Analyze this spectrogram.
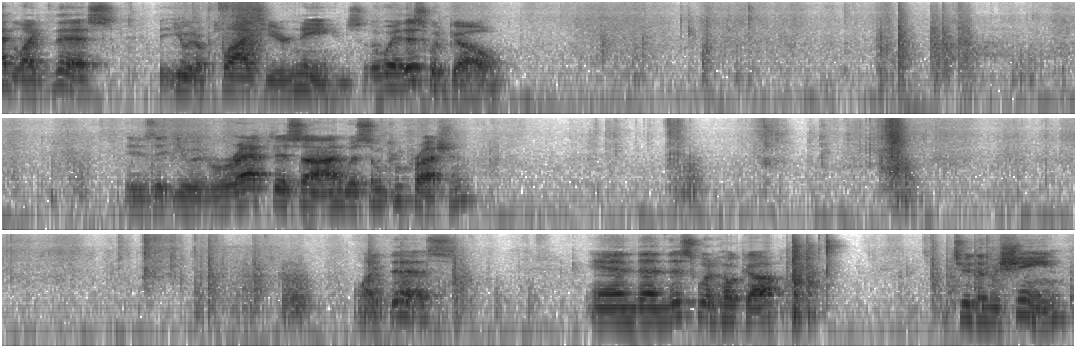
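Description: A man speaks calmly and clearly close by, with pauses.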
